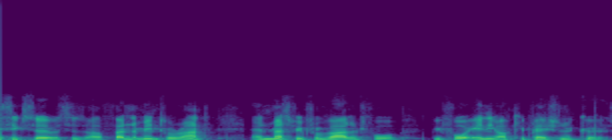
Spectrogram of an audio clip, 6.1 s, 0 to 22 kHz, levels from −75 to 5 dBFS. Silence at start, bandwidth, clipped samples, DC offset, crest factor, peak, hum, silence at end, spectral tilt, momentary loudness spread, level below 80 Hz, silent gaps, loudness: 0 s; 7.4 kHz; under 0.1%; under 0.1%; 18 dB; -2 dBFS; none; 0.05 s; -7.5 dB/octave; 9 LU; -64 dBFS; none; -22 LUFS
